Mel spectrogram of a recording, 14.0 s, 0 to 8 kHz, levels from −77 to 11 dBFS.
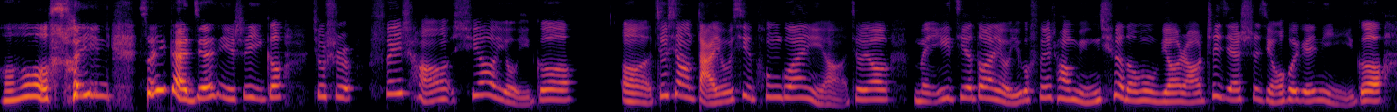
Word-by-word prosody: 哦， 245 +6 +6
所 305 +4 +5
以 325 +1 +3
你 310 -1 -7 0.3
所 380 - +4
以 - - +6
感 235 - +9
觉 260 +3 +7
你 265 -7 -4
是 285 +4 -6
一 245 -3 -7
个， 280 +3 +1 0.3
就 300 -3 -4
是 280 -4 -3
非 360 +1 -3
常 225 - -4
需 320 +10 -8
要 335 -2 -2
有 210 -10 -4
一 135 +1 -12
个 225 +2 -2 0.4
呃， 185 -5 -1
就 310 - -3
像 310 -4 -1
打 155 -10 +5
游 185 +5 -3
戏 285 +7 -6
通 280 +3 -8
关 270 -1 -2
一 210 - -6
样， 140 -1 -10
就 235 - -3
要 230 0 -1 0.2
每 200 -2 -6
一 240 +6 -6
阶 260 +2 -3
段 255 -2 -1
有 185 -7 -2
一 160 - -5
个 215 +3 -3
非 270 +5 -6
常 255 -3 -2
明 195 -3 -4
确 275 +7 -3
的 220 -5 -2
目 210 -1 -3
标， 190 0 -1
然 180 -2 -2
后 190 - -3
这 305 +10 -6
件 240 -4 -3
事 240 +1 -9
情 190 -4 -5
会 220 -1 +1
给 205 -1 -1
你 185 - -9
一 140 - -14
个 205 +2 +3
235 Hz, 250 characters per minute, -25 LUFS, 205-280 Hz, 0.4 s, 感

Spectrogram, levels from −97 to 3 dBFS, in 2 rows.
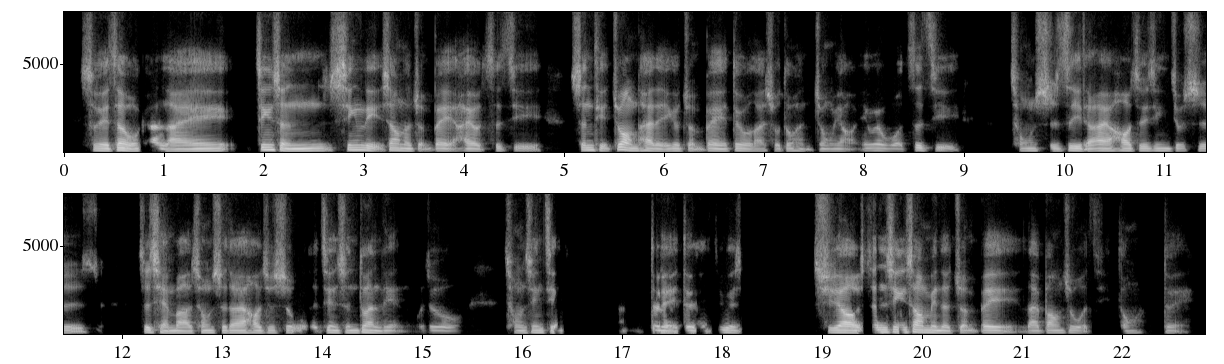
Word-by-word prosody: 所 115 -2 -1
以 105 - +6
在 120 +4 +7
我 95 -3 +4
看 100 -1 -1
来， 100 +4 +2 0.2
精 145 0 +4
神 105 -1 +4
心 135 +1 +2
理 115 - +2
上 120 -2 +1
的 105 - +2
准 - - -6
备， 105 -2 0
还 100 - -3
有 100 -1 +2
自 - - -8
己 - - -7 0.3
身 130 0 +1
体 115 -4 -2
状 135 -1 +5
态 115 -1 +2
的 100 - +1
一 - - -1
个 105 +1 0
准 100 - -6
备， 100 -3 0
对 110 +3 -2
我 100 -2 -1
来 95 -1 -7
说 - - -5
都 100 - -6
很 105 +10 -10
重 95 -5 -8
要。 95 - -9
因 110 - -9
为 115 - -2
我 100 -1 -6
自 125 -2 -3
己 105 -4 -7 0.5
重 110 +1 -6
拾 100 -3 -1
自 110 +4 -1
己 110 - +4
的 100 - +1
爱 110 -1 +4
好， 110 +2 +2
最 110 +1 -2
近 110 -1 -3
就 105 - -6
是 105 0 -2
之 - - -15 0.5
之 - - +4
前 105 -5 +2
吧， 95 -1 +2
重 110 +2 -2
拾 105 0 0
的 105 - +3
爱 105 - +4
好 105 0 +1
就 105 +1 -4
是 100 - -1
我 - - -5
的 400 - -7
健 110 - -1
身 110 +1 -1
锻 110 -4 +3
炼， 105 +1 -6
我 - - -22
就 100 -2 -7 0.4
重 100 -1 -5
新 115 0 -1
捡 110 - -1 0.9
对 - - -1
对， 95 -2 +1 0.2
这 - - -9
个， 110 - +2 0.8
需 120 - -1
要 115 -2 +8
身 125 +4 +1
心 130 0 +2
上 125 -1 +5
面 115 -2 +3
的 100 -2 +3
准 95 - -4
备 105 -2 +1
来 100 -1 -2
帮 110 +1 -3
助 110 -2 -5
我 - - -7
启 - - -31 0.2
动， 100 +3 -13 0.2
对。 100 -1 -11
105 Hz, 245 characters per minute, -23 LUFS, 100-115 Hz, 0.9 s, 要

